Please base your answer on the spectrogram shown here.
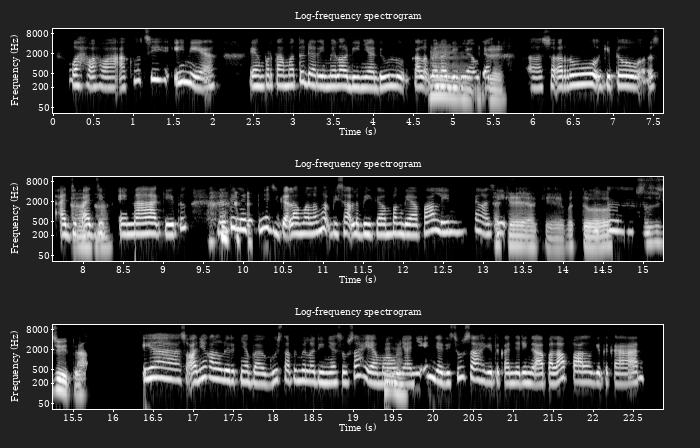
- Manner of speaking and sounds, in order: other background noise; chuckle; tapping
- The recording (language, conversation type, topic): Indonesian, unstructured, Apa yang membuat sebuah lagu terasa berkesan?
